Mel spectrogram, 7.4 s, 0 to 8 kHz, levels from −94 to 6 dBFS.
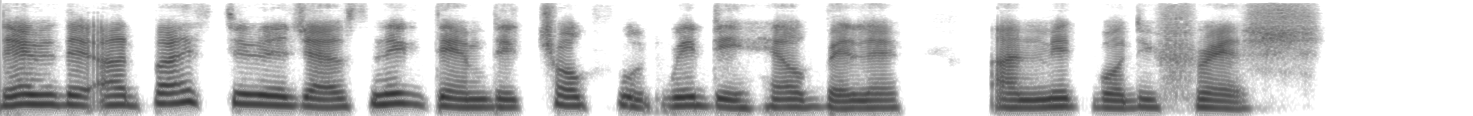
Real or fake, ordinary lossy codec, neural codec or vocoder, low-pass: fake; none; codec, 16 kHz, 1.1 kbps, Voila-Tokenizer; none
